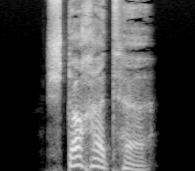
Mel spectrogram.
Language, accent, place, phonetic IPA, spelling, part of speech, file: German, Germany, Berlin, [ˈʃtɔxɐtə], stocherte, verb, De-stocherte.ogg
- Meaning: inflection of stochern: 1. first/third-person singular preterite 2. first/third-person singular subjunctive II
